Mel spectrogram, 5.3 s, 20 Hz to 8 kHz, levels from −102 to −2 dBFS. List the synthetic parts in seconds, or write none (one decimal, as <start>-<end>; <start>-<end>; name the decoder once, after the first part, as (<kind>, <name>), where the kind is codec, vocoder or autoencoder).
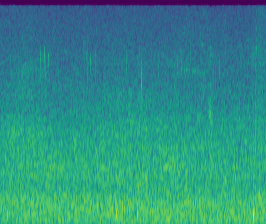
0.0-1.3 (vocoder, BigVGAN v2); 2.2-5.3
